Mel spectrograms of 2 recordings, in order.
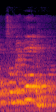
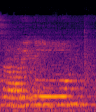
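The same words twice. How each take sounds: First: It is said hastily and carelessly, in passing. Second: It is said clearly and sincerely, unhurried. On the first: The greeting is not meant sincerely. The speaker calls it wrong. "tanpa melihat mukanya. Nah, itu kurang betul adabnya ya" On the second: The greeting is meant sincerely. The speaker calls it right. "Yang betul harus jelas dan harus tulus"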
